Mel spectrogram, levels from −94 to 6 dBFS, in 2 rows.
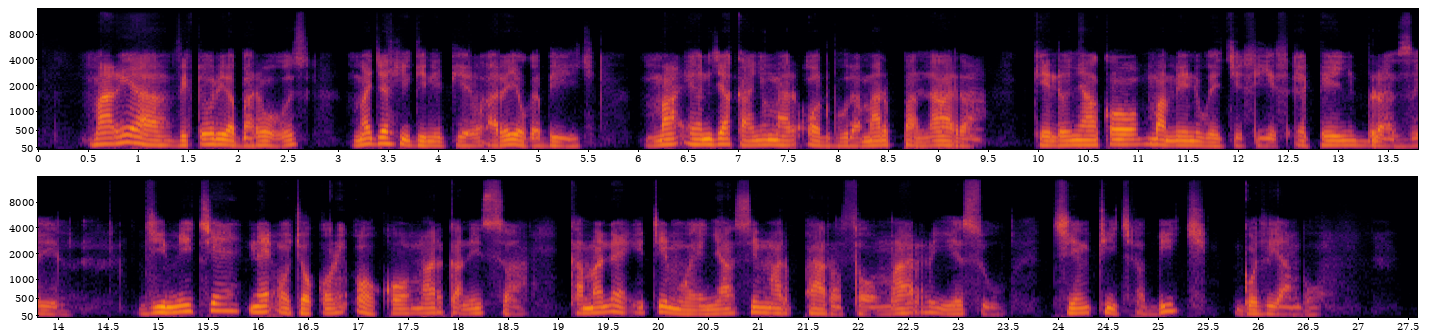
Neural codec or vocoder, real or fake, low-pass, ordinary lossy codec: codec, 44.1 kHz, 2.6 kbps, DAC; fake; 14.4 kHz; none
